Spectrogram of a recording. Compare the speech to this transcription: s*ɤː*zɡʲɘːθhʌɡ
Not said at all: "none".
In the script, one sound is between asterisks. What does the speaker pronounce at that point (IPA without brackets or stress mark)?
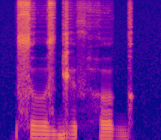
ɤː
